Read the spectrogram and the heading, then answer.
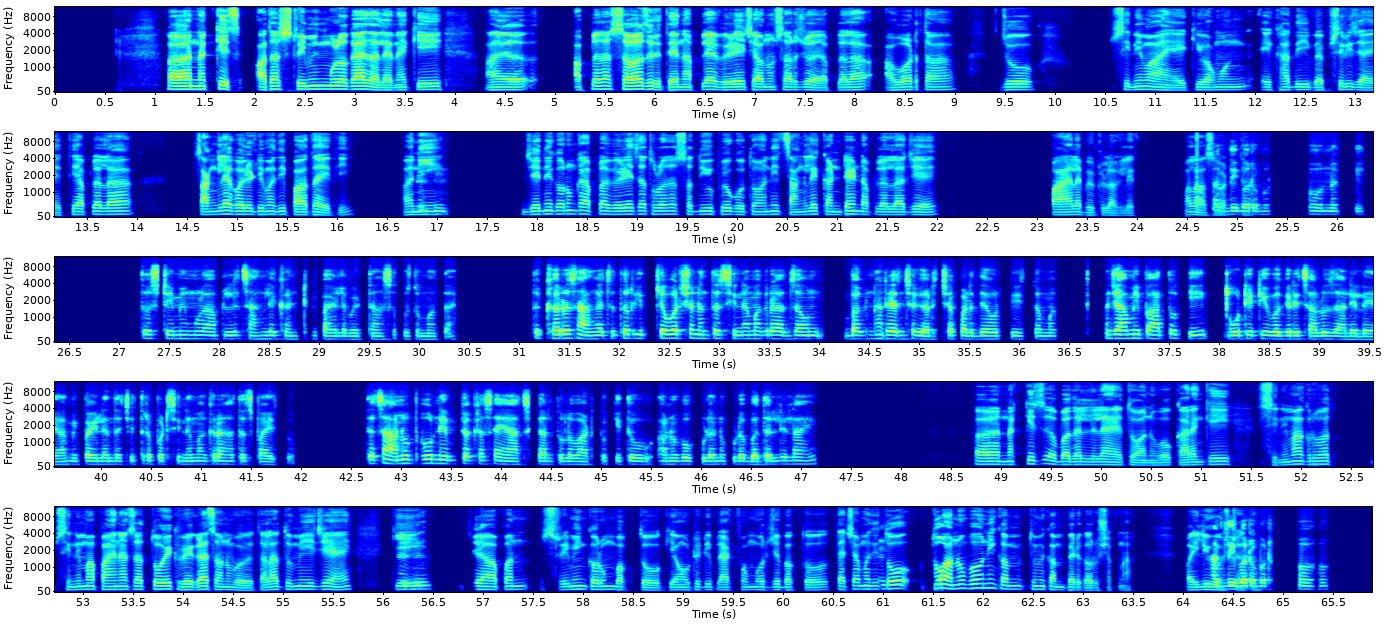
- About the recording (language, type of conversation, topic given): Marathi, podcast, स्ट्रीमिंगमुळे सिनेमा पाहण्याचा अनुभव कसा बदलला आहे?
- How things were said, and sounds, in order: tapping; in English: "वेब सिरीज"; other background noise; other noise; in English: "प्लॅटफॉर्मवर"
